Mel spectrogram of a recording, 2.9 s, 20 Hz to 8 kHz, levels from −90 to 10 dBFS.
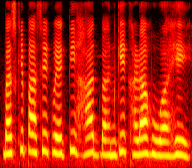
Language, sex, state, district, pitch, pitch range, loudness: Hindi, female, Madhya Pradesh, Bhopal, 285 Hz, 260-310 Hz, -16 LUFS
